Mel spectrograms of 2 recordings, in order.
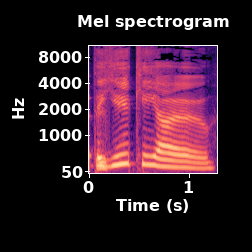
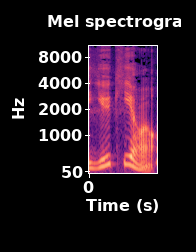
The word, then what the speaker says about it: Ukiyo: the Ukiyo. – Yes, the Ukiyo.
